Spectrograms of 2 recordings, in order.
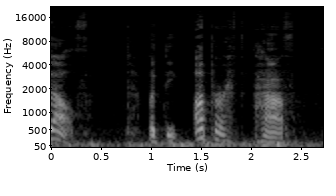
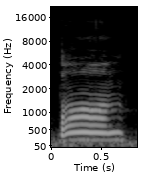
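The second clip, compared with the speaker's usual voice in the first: mock clock chime; 4 semitones higher, 6 dB louder than usual. Aunt mimicking the clock strike to the family, mock bong.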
